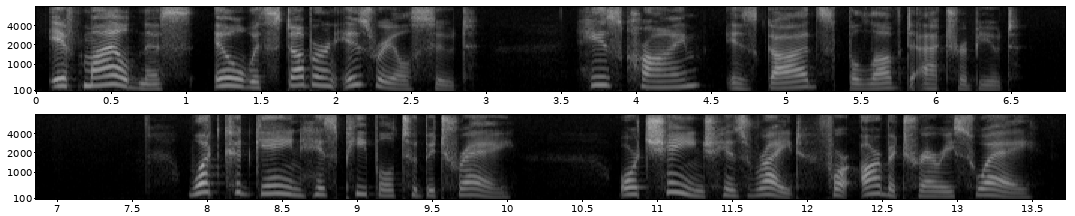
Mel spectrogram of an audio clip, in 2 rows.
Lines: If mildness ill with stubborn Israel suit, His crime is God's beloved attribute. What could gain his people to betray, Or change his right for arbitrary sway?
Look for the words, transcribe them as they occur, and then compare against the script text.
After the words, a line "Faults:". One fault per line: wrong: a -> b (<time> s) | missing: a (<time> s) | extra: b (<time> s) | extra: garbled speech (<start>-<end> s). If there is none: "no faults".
If mildness ill with stubborn Israel suit, His crime is God's beloved attribute. What could gain his people to betray, Or change his right for arbitrary sway?
Faults:
no faults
